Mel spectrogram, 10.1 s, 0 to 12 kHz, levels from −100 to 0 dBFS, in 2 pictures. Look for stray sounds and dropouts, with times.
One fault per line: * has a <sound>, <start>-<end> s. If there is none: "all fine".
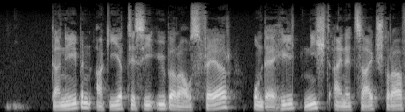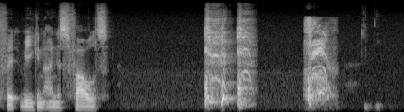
* has a cough, 7.6-8.3 s
* has a sneeze, 8.8-9.3 s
